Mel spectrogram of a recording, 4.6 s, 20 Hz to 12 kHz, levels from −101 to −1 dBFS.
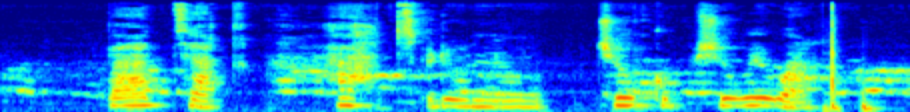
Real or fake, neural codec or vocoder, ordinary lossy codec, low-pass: fake; vocoder, 44.1 kHz, 128 mel bands every 512 samples, BigVGAN v2; Opus, 64 kbps; 10.8 kHz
